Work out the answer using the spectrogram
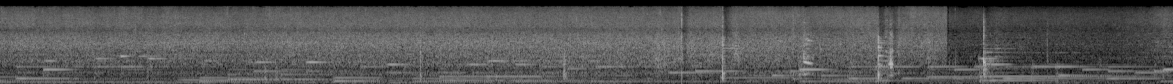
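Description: Shrimp, egg and snake gourd sizzling as they are stir-fried in a hot wok. In the second half a metal spatula strikes and scrapes the wok a few times with sharp clinks. The sizzle drops off suddenly near the end.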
